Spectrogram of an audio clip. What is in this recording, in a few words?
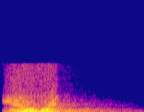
Low Woosh Transition; Scary Soundscape; Horror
